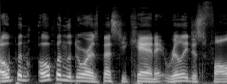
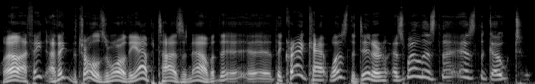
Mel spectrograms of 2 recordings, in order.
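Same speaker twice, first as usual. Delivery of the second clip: halting voice climbing higher and softer; sing-song little creature voice; chatty kobold; 5 semitones higher, 4 dB quieter than usual. Acted. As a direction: rattle it off, then falter upward. Kobold explains the meal.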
